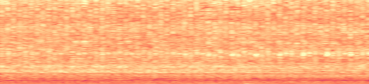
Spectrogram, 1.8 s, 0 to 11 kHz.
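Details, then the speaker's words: 2011 Honda CR-V 2.4L four-cylinder after intake plenum removal and new PCV valve and hose: steady, even, smooth idle with no misses, knocks or surges; the earlier shaking is gone. "Put everything back together. Start it right up. Runs nice and smooth. No more shaking."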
